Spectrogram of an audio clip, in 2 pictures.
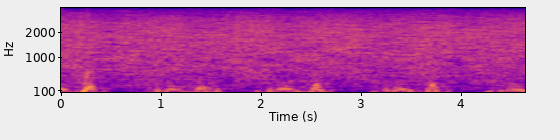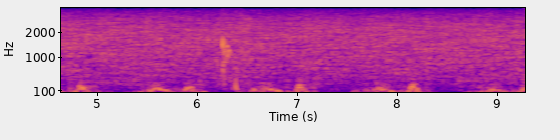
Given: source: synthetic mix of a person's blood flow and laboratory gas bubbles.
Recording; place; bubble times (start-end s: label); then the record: Doppler ultrasound of blood flow; precordium
6.23-6.44 s: bubbles
From the record:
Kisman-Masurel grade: 122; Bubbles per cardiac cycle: 1 to 2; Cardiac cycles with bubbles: 10 to 50%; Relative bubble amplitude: moderate (0.250 to 0.450); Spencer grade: 2 (many but less than half of the cardiac periods contain bubble signals, singularly or in groups); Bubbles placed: anywhere in the cardiac cycle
